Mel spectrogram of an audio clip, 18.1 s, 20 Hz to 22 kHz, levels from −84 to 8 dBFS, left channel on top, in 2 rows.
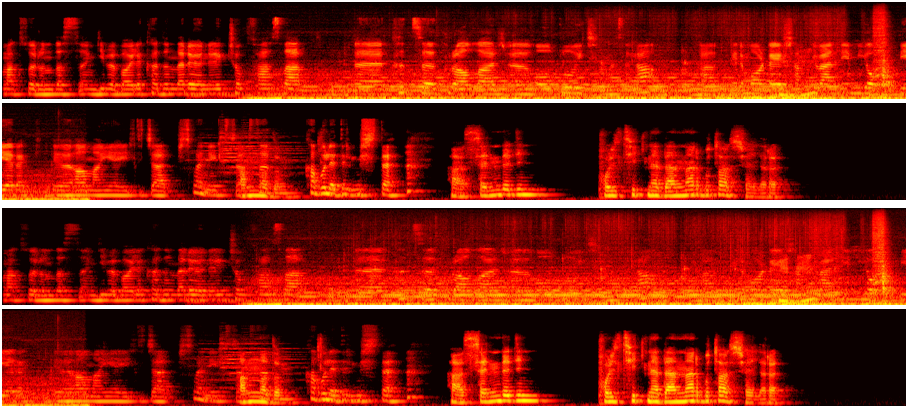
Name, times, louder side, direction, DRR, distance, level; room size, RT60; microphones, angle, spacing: voice 1, 0.0-3.0 3.5-6.6 7.0-11.7 12.1-13.2, left 4 dB, 65° left, 0.6 m, -31 dB
sound 1, 1.8-8.4, right 2 dB, 25° right, 0.9 m, -33 dB
Zipper (clothing), 2.3-9.9, equal, 70° right, 1.4 m, -25 dB
voice 2, 7.8-8.1 11.4-12.0 13.5-14.4 15.0-16.8, right 4 dB, 40° right, 0.4 m, -25 dB
sound 2, 10.3-10.4 10.8-12.6 12.9-13.1 14.4-14.7, left 2 dB, 10° left, 1.1 m, -45 dB
5.3 x 2.3 x 3.3 m
head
